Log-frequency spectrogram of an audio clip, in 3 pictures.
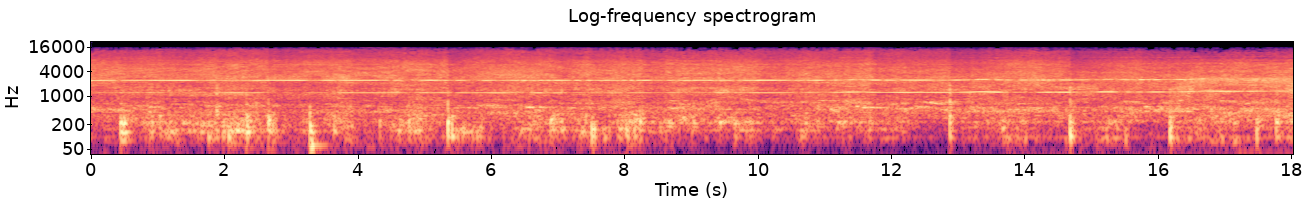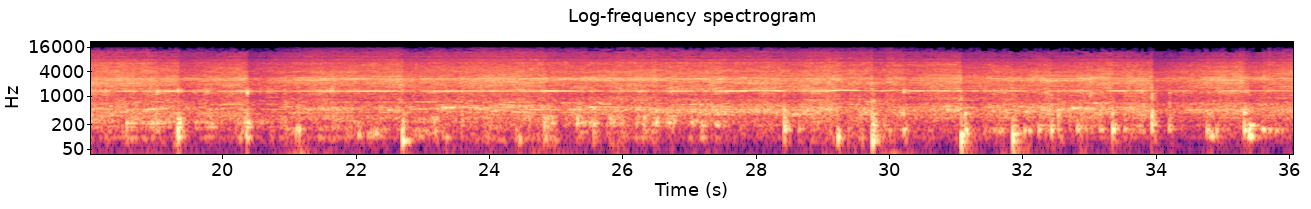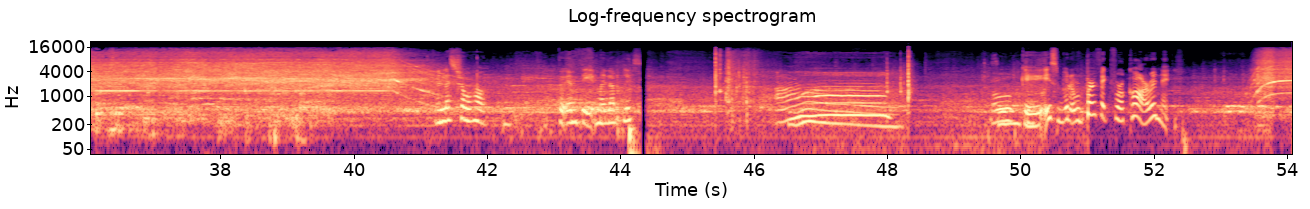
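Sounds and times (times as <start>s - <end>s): handheld vacuum cleaner whine: 0.0s - 41.5s, 52.8s - 54.0s.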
